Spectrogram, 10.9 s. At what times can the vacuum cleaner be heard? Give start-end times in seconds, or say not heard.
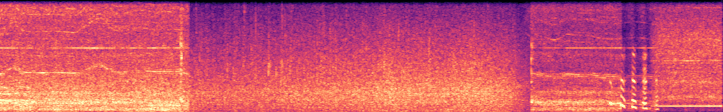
0.0-2.9, 8.0-10.8.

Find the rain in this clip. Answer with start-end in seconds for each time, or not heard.
0.0-8.2.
